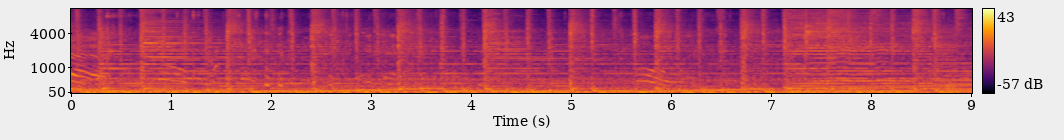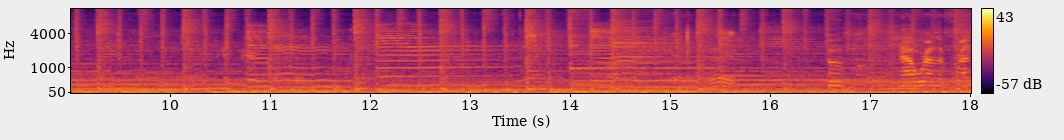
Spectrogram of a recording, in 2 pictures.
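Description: Background music with a steady beat and a bass line that climbs in steps over and over.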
